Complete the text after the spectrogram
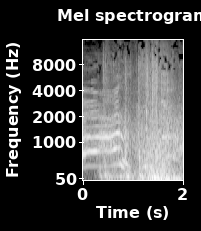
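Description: Fighters clash with heavy blows.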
